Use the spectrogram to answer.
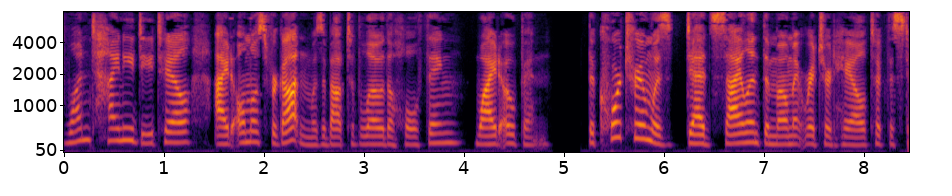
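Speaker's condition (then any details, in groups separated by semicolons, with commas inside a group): No condition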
